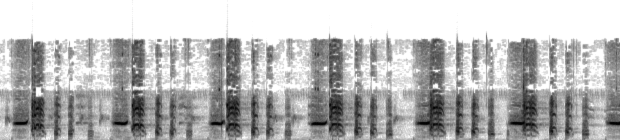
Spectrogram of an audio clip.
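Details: Grey francolin calling loudly, a repeated harsh phrase: a sharp high opening note followed by several rapid clipped notes, the whole phrase recurring about once a second.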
